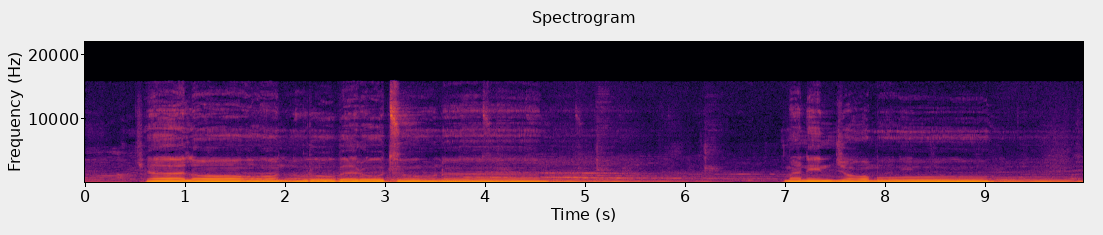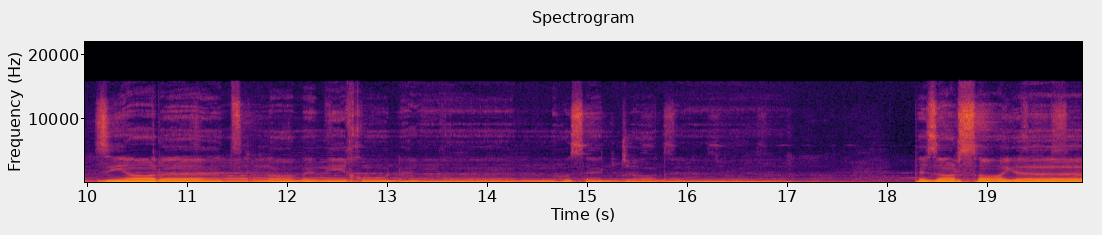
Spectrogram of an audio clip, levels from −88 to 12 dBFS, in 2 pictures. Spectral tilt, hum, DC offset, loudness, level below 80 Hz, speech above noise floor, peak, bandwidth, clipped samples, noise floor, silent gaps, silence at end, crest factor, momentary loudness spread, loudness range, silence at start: -7 dB/octave; none; 0.2%; -18 LUFS; -40 dBFS; 28 dB; -4 dBFS; 16 kHz; under 0.1%; -44 dBFS; none; 0 s; 14 dB; 14 LU; 7 LU; 0 s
